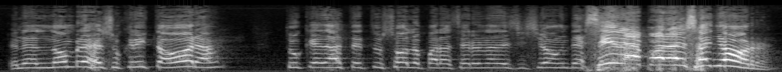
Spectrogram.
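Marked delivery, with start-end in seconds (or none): 4.3-5.8 loud, slow shouted appeal; fiery preaching. Acted. Preacher calling the congregation to decide, shouting. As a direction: drive the call home.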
